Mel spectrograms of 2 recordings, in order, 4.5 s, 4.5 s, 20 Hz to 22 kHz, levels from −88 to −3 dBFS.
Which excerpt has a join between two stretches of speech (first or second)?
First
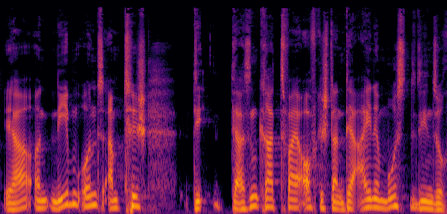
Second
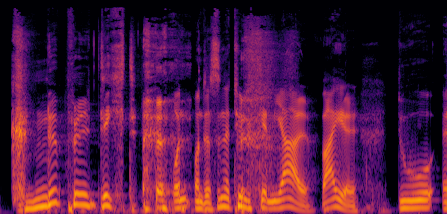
second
